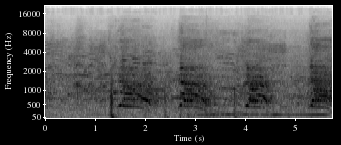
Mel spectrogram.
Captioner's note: wrestler yelling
